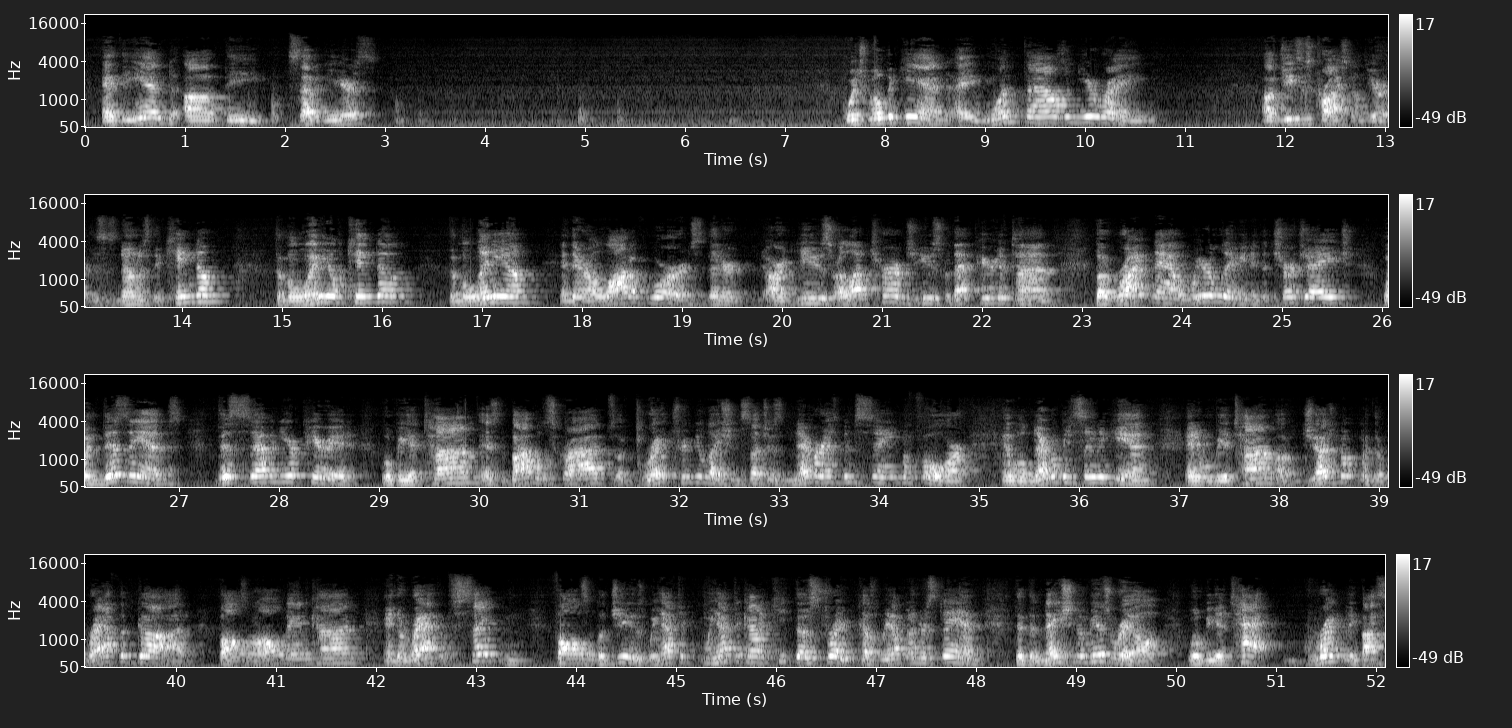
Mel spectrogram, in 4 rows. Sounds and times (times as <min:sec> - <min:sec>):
Speech: 0:00.2 - 0:03.0, 0:07.6 - 0:10.8, 0:11.8 - 0:52.0.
